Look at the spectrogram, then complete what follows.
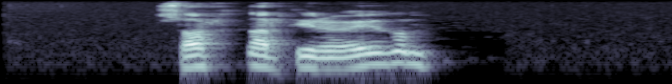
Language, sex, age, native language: Icelandic, male, 60-69, Icelandic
